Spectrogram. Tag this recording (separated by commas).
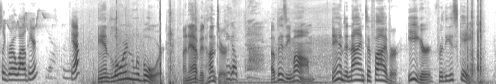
Speech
